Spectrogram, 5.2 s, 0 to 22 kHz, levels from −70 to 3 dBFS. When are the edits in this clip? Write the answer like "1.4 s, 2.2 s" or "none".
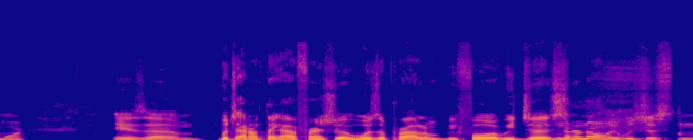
none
